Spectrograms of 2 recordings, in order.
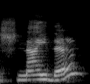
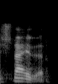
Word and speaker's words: Schneider: un panel de lujo con Sabina Ríos, Schneider, perdón, pronuncié bien tu nombre. Está bien, Schneider.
